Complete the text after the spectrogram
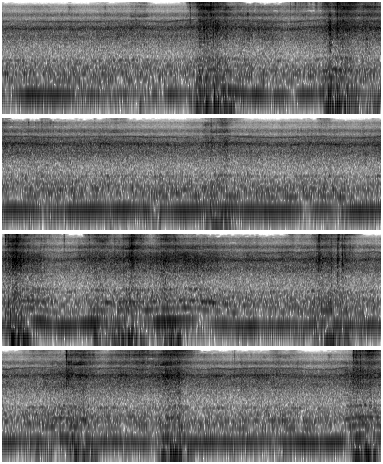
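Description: A vehicle engine hums steadily, its pitch rising and falling as it drives.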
